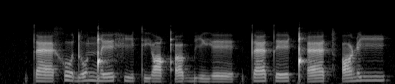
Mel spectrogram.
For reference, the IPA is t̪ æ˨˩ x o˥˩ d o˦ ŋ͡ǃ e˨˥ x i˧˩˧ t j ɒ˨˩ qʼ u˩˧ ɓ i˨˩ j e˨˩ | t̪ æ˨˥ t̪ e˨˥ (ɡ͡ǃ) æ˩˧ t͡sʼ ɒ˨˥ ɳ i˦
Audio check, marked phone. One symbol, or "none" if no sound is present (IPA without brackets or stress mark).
ǃʼ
